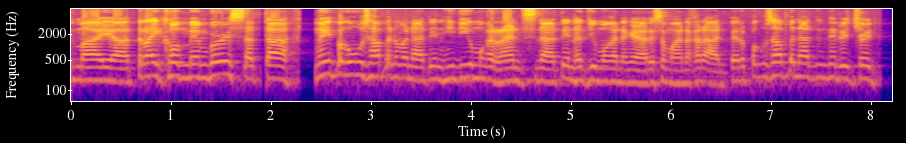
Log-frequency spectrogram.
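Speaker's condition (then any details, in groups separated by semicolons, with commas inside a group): No condition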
